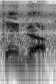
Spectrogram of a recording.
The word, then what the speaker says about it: San Pedro: Throw that in there for you guys that want it pronounced Pedro.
